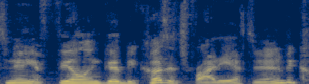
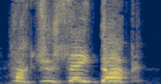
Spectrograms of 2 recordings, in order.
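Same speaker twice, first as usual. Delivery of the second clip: retold high, loud tough-guy shout at the geese; tough guy yelling; 8 dB louder than usual. A passerby yelling at a family of geese, mock tough-guy shout. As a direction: bark it at the birds like a street tough. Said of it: "really tough guy thing every time he says something".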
